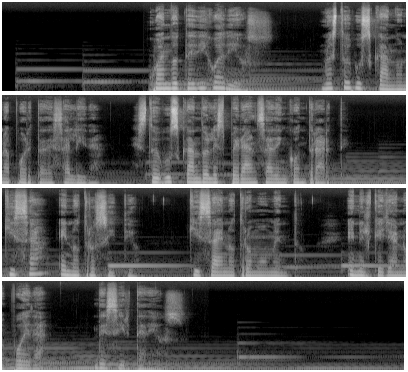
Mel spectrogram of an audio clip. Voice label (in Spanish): Emotiva musicalizado; locutora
